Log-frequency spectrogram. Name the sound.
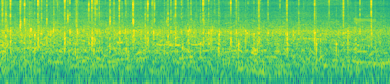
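audience applause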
